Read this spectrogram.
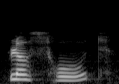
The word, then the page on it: blàssrot: Bas Rhin; Herrlisheim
